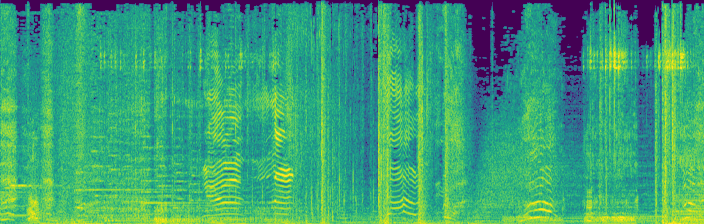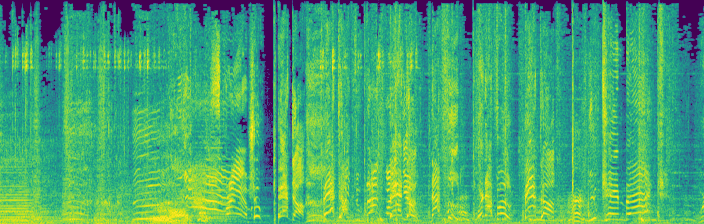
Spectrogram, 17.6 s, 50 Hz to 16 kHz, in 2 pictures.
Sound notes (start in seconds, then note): 3.2 straining; 7.2 grunting; 7.3 dog growling; 9.2 whimpering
